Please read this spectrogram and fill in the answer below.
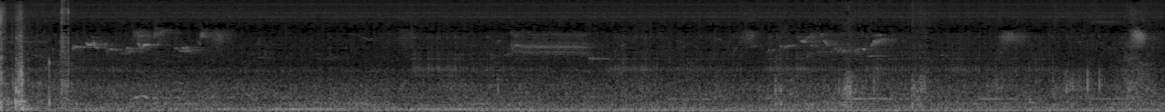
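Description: Outdoor ambience: scattered short bird chirps over a steady low hum, with a sharp knock right at the start.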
